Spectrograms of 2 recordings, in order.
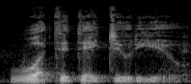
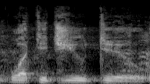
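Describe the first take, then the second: First: Hushed, very low and slow, gravely concerned; mock-serious sponsor. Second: Low, slow, pointed question; confronting sponsor. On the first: Imagined sponsor hearing of a sponsee's anger, low grave concern. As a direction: play the sponsor turning deadly serious, soft and low. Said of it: "he got real serious and went". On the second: Retold or imitated. Sponsor questioning an angry sponsee, slow low challenge. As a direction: turn the blame back, imitating a sponsor, low and deliberate. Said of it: "My sponsor never says that".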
